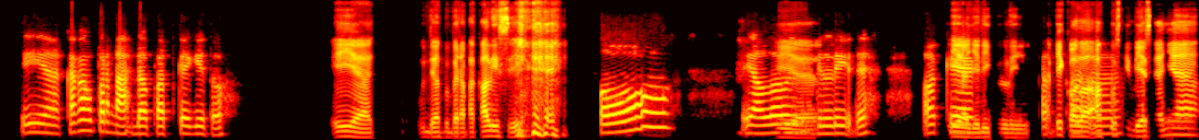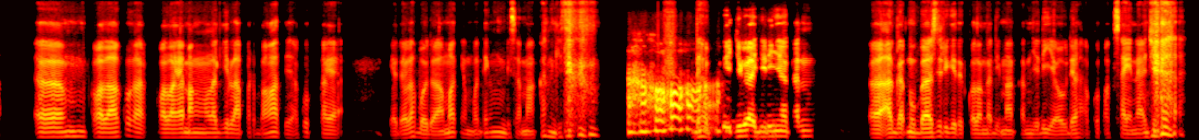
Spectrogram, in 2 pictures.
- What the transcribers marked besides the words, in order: laugh; laughing while speaking: "gitu"; laughing while speaking: "Oh"; chuckle
- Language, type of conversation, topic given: Indonesian, unstructured, Bagaimana perasaanmu jika makanan yang kamu beli ternyata palsu atau mengandung bahan berbahaya?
